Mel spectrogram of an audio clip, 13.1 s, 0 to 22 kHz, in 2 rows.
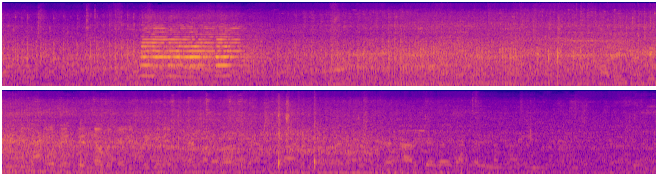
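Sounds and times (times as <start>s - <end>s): street traffic: 0.0s - 13.0s
vehicle horn toot: 1.4s - 2.6s.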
